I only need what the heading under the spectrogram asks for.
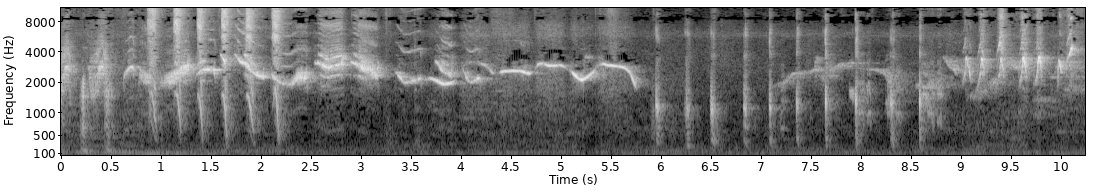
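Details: Chinese hwamei (white form) in a conservation aviary in a mountain town, paired during the nest-building breeding season: rich rising and falling whistled phrases, sliding melodic runs broken by sharp clicking notes, then further warbled whistles.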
